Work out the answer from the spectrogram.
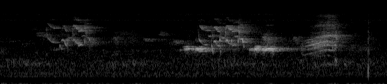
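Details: A black-naped oriole in Kaohsiung on 2016-05-09 gives a few scratchy, rasping bursts mixed with short, clear whistled notes over about four seconds, against a faint steady hiss.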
